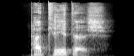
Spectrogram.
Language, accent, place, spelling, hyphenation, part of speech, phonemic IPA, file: German, Germany, Berlin, pathetisch, pa‧the‧tisch, adjective, /paˈteːtɪʃ/, De-pathetisch.ogg
- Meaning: histrionic; gushing; pompous; grandiose (excessively emotional, dramatic, or solemn)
